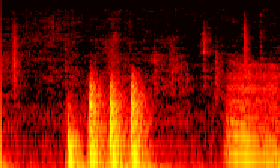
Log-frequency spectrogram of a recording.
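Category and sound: impact, knocking on a door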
